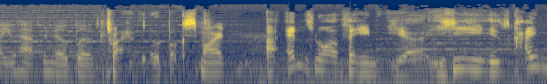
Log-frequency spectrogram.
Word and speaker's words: Ensnor: Nor Thane? Ensnor Thane. What? Ensnor? How do you spell it? E-N-S-N-O-R, Ensnor Thane.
